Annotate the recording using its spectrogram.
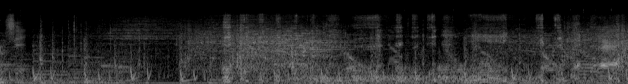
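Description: Eerie video game music plays.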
